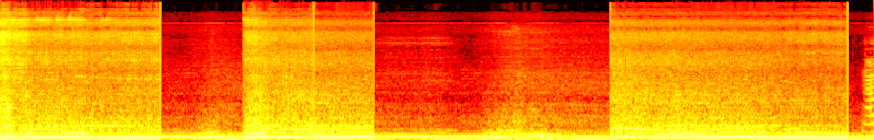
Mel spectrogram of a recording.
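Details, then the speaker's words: Jeep Cherokee XJ exhaust after fitting muffler and tailpipes, revved in blips: deep, throaty note rising and falling, no rasp or leak puffing; sealed, clear of frame and leaf spring, big improvement over no exhaust, normal. "definitely an improvement over the no exhaust overall this is a win"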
